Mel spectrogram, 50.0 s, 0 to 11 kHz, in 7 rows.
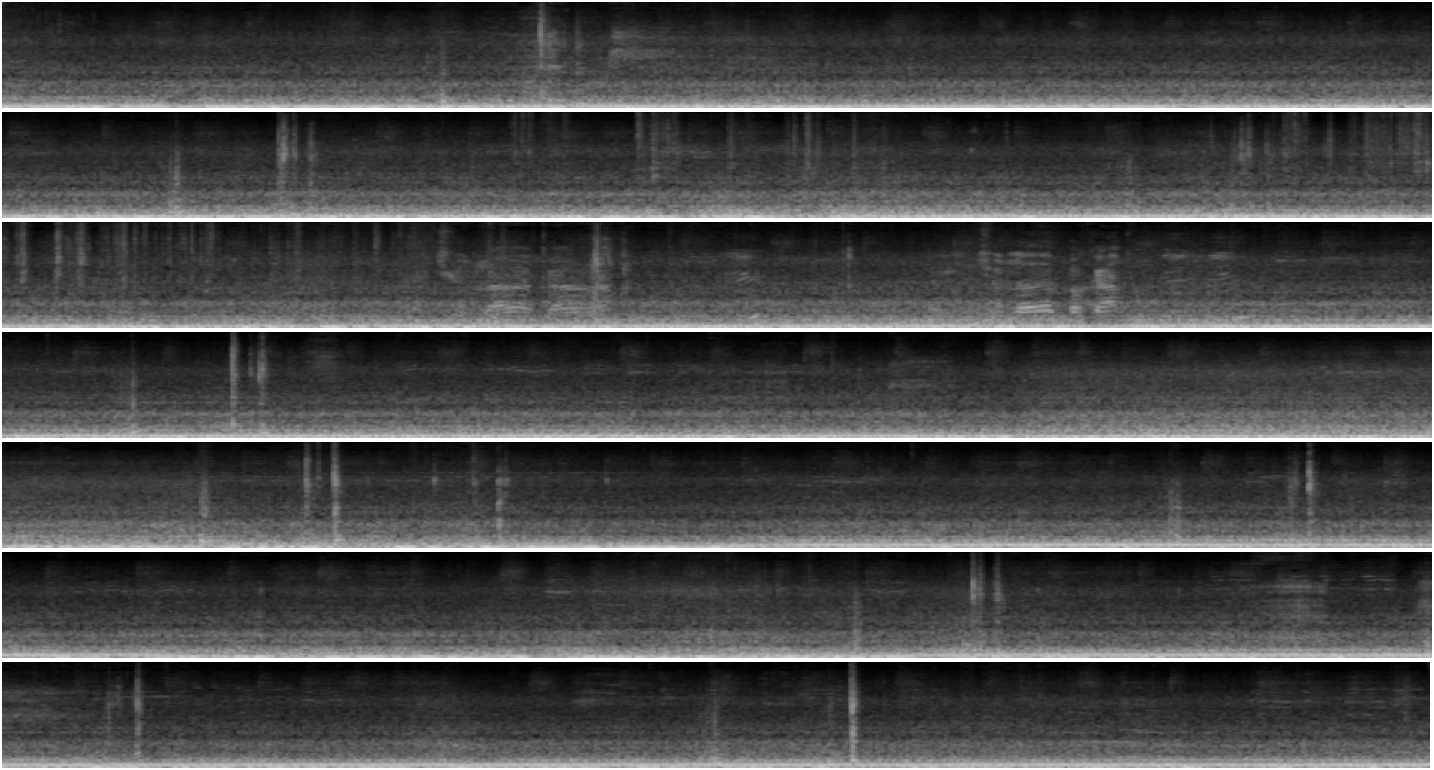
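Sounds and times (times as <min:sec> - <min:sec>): music with deep bass line: 0:00.0 - 0:50.0
road and engine noise: 0:00.0 - 0:50.0.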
